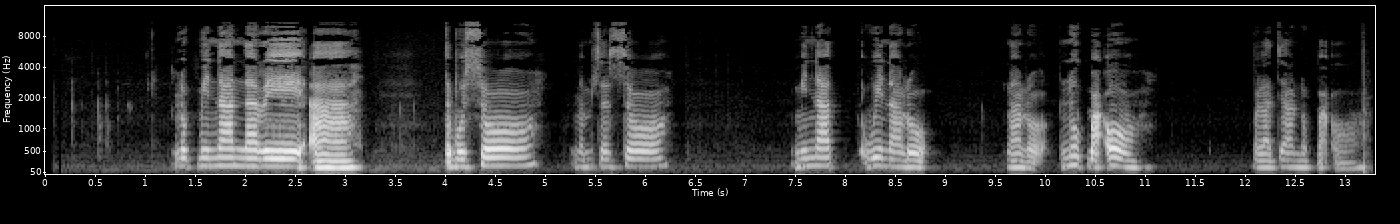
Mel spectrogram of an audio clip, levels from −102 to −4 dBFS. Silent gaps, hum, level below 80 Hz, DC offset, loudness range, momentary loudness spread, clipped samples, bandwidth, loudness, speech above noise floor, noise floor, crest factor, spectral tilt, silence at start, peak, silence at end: none; none; -68 dBFS; under 0.1%; 11 LU; 20 LU; under 0.1%; 11 kHz; -20 LUFS; 54 dB; -74 dBFS; 20 dB; -6.5 dB/octave; 1.3 s; -2 dBFS; 0.1 s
